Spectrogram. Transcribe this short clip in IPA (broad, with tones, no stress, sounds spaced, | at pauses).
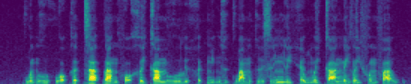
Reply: k w ə̰˧˨ m ɣ u˧ h w ɔ˧˩ k ə˦˥ t̚ z a˦˥ t̚ l a˧˩ n f ɔ̰˧˨ x ə˧ j k a˧ m v u˨˩ l ɨ̰˧˨ h ə˨˩ t̚ ɲ ḭ˧˨ ŋ ɣ ɨ̰˧˨ k w a˨˦ m k ɨ˧˩ s ɨ˨˦ ɲ ɨ˧ j h ɛ˧˩ w m ə˧˩ j k aː˧ ŋ ɛ˨˦ j l ə˧˩ j f ə˧ m f a̰˧˨ w ʔ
